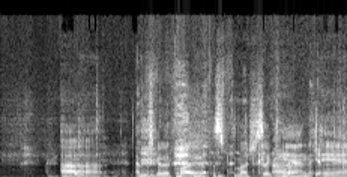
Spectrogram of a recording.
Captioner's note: players laughing and talking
